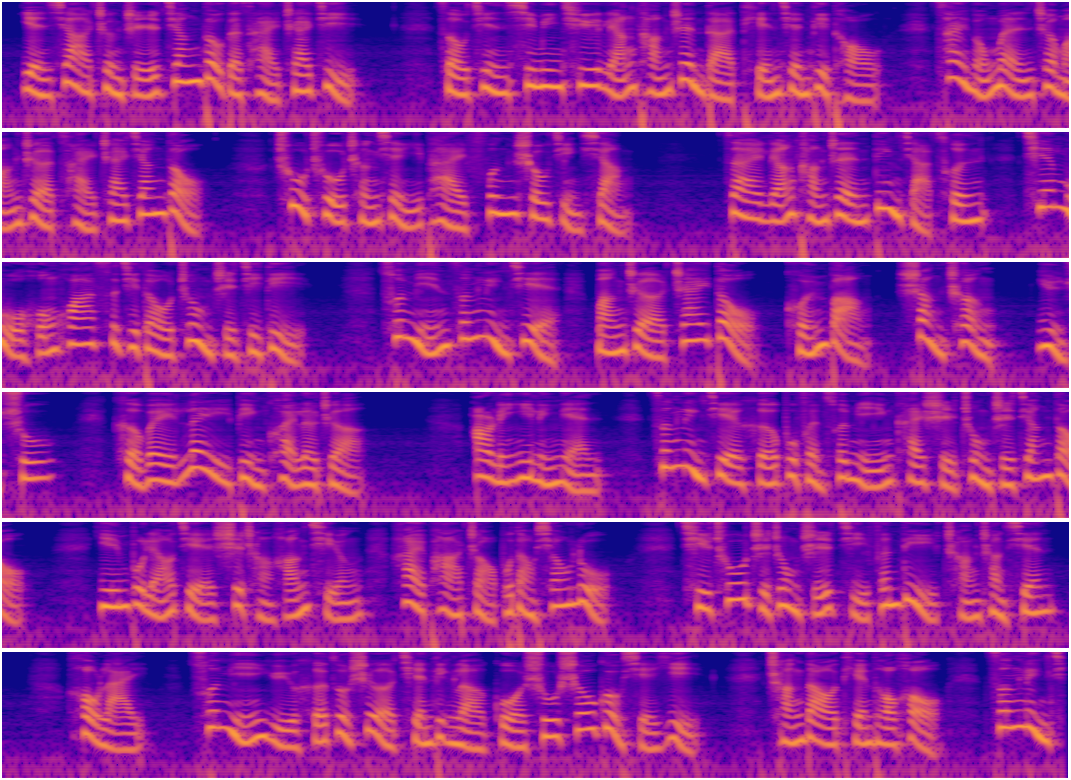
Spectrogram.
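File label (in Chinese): 新闻亲切平和; 豇豆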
